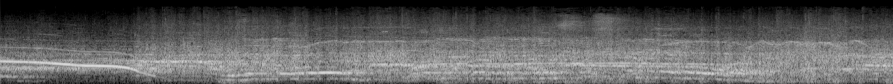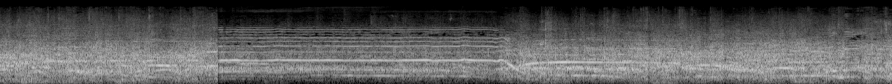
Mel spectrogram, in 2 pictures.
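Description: A crowd cheers and chatters loudly in a large echoing gym.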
